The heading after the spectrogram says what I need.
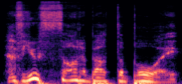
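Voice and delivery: indignant reproach; angry confrontation. Acted. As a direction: confront her about the boy, upset. Angry man confronts woman over son.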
